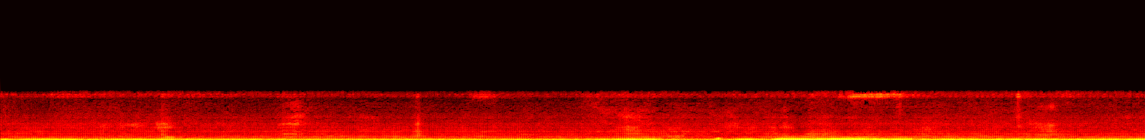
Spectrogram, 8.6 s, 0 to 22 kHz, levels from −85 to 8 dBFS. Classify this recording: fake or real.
fake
